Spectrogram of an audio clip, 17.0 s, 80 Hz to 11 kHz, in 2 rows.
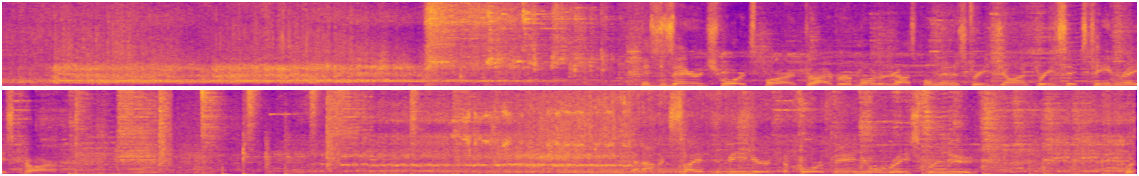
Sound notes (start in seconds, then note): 0.0 tires screeching; 3.1 glass shatters; 12.1 tires screeching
